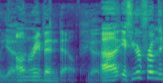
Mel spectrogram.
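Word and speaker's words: Henri Bendel: i b n d l yeah so like hry Bendel yeah hry Bendel uh if you're from the New York area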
